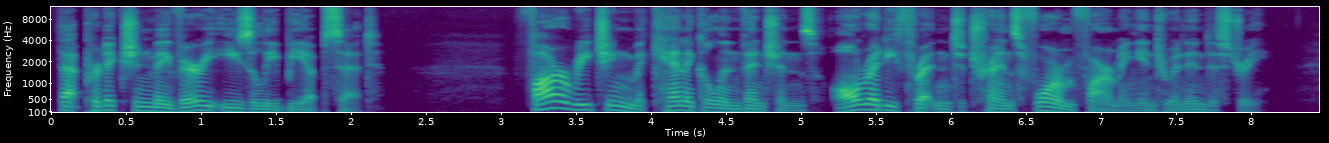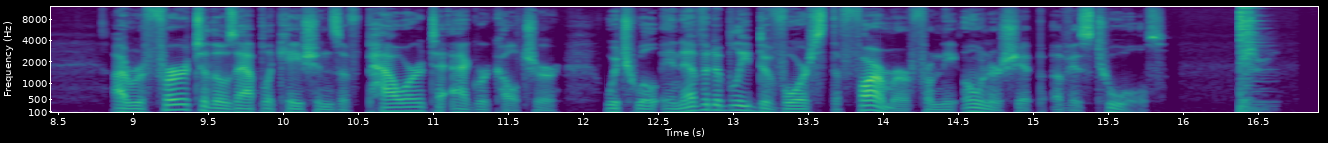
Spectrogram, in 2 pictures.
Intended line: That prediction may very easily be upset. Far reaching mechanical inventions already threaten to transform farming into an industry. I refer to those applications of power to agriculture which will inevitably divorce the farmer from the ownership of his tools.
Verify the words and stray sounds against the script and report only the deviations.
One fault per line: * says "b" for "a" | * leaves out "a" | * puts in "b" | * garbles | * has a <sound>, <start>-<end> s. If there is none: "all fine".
* has a thud, 16.4-16.6 s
